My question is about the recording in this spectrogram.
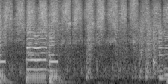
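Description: Steel gyuto blade rubbed back and forth on a wet whetstone, its side pressed flat to the stone to grind away thickness behind the edge. Background music with plucked notes plays under the grinding.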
